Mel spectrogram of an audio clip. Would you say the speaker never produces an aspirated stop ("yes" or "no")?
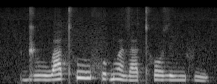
no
